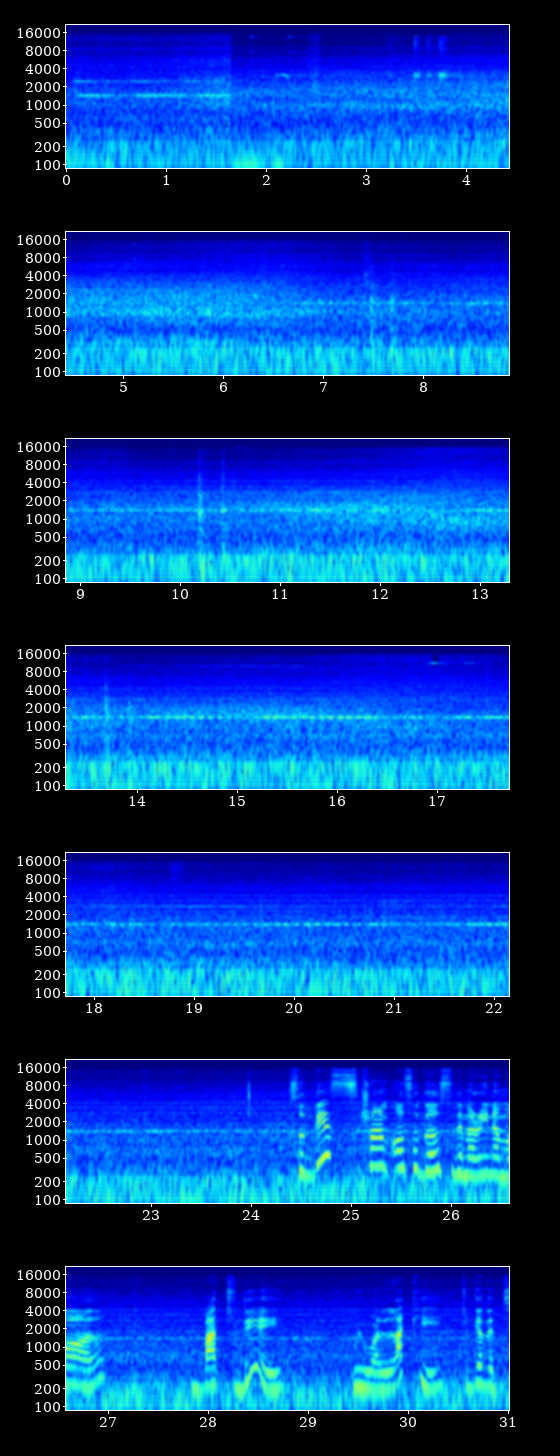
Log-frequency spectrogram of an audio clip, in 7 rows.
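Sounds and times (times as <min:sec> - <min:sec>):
tram passing rumble: 0:00.0 - 0:31.0.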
